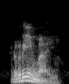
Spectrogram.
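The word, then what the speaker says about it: Rimay: Y si uno dice RIMAI, la gente se sorprende, porque la palabra, la pronunciación es RIMAI. Y es una campaña que estamos haciendo para también divulgar la pronunciación correcta del nombre.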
